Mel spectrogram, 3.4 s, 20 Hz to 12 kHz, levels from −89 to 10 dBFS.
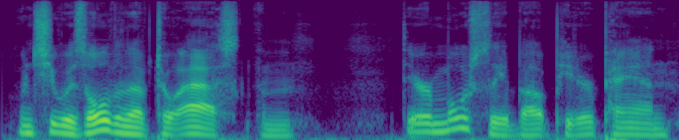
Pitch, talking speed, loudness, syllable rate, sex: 115 Hz, 245 wpm, -18 LUFS, 6.9 syllables/s, male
